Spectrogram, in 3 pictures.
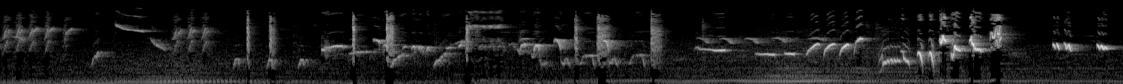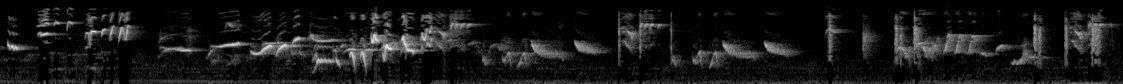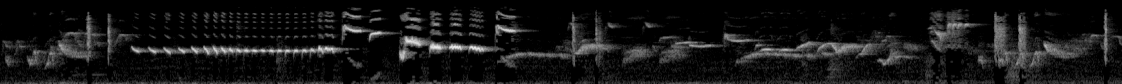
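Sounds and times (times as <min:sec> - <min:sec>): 
White-rumped shama song: 0:00.0 - 0:33.6.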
